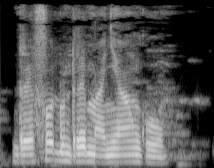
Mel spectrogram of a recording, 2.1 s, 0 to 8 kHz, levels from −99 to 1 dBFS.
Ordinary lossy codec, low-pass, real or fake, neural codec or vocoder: MP3, 48 kbps; 7.2 kHz; real; none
